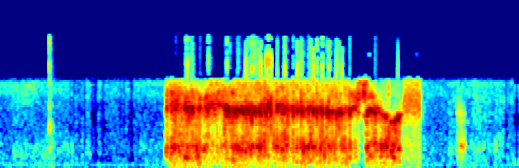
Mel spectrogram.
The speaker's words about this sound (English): Excuse me. Sorry? I think there's some uh, interference on the satellite.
